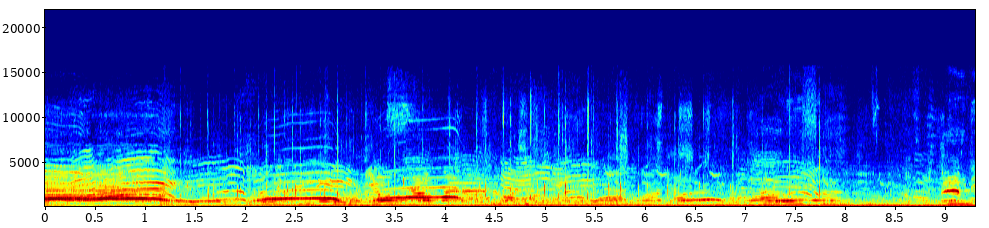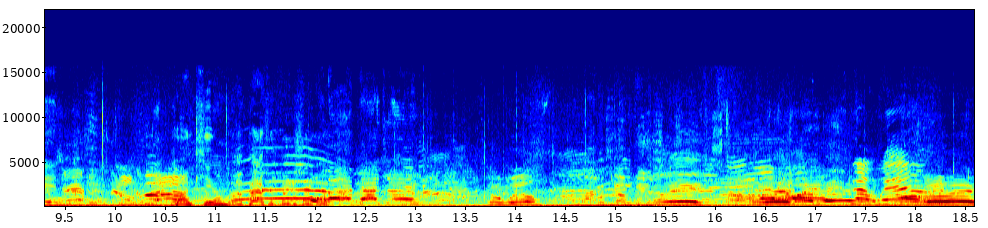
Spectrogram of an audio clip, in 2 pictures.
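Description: A crowd of young spectators cheers and shouts excitedly outdoors.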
